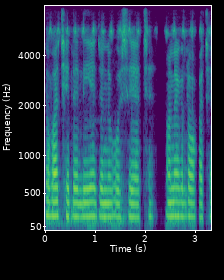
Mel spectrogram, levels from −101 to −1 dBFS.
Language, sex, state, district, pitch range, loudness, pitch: Bengali, female, West Bengal, Jalpaiguri, 180-190 Hz, -25 LUFS, 185 Hz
